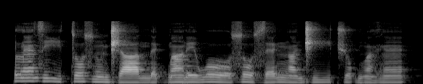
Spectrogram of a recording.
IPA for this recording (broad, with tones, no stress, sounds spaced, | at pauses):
l ɛ̃˦ z iː˦˨ t o˦ z ũ˧ d͡ʒ aː˨ n ɛ˨ ɡ͡b ã˧ ɾ e˧ w oː˦˨ z o˦˨ z ɛ˨˦ ŋ ã˧ d͡ʒ iː˧ t͡ʃ o˧ ɡʷ ã˧ ɣ ɛ̃˦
